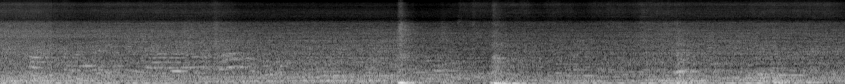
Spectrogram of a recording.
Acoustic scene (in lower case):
cafe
